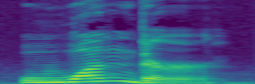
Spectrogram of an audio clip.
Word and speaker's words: wonder: wondering by the way don't confuse the words Wonder sound uh same as schah W what wonder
